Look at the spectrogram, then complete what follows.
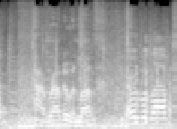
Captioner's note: laughs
